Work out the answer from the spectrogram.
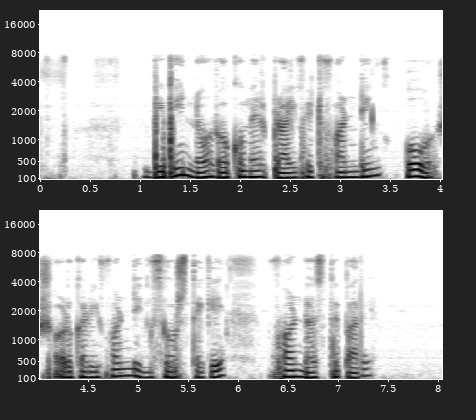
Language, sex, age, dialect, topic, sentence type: Bengali, male, 18-24, Standard Colloquial, banking, statement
